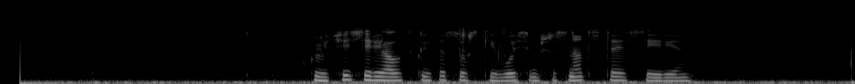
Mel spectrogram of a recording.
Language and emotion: Russian, neutral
